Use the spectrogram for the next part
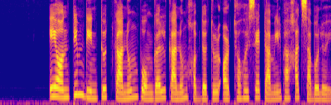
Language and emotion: Assamese, neutral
